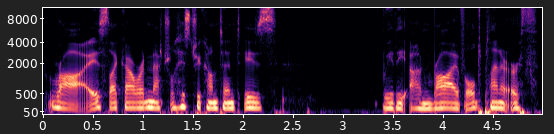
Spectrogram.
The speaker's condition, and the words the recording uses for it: No condition.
